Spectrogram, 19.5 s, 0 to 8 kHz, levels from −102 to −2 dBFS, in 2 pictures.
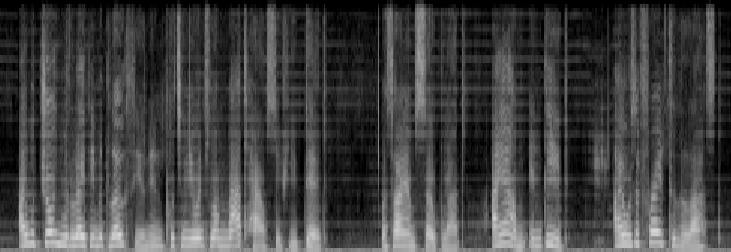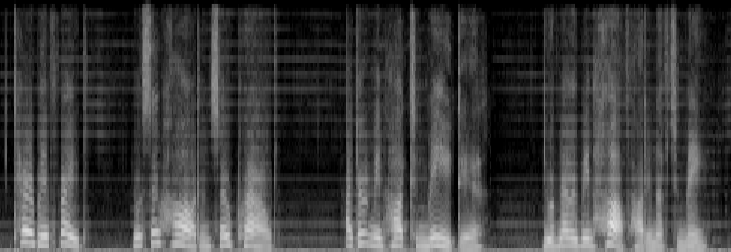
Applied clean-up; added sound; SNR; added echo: neural separator model SepFormer DNS4.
